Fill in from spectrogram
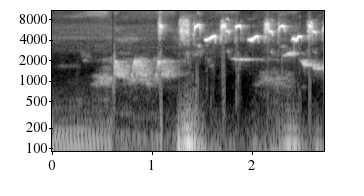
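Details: Sogon song played to train captive birds to sing, opening with a low hum and a lower warbling phrase, then rapid high whistled chirps repeated in a quick alternating pattern.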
